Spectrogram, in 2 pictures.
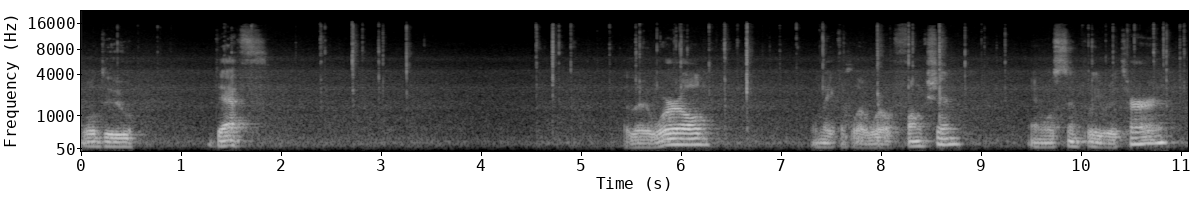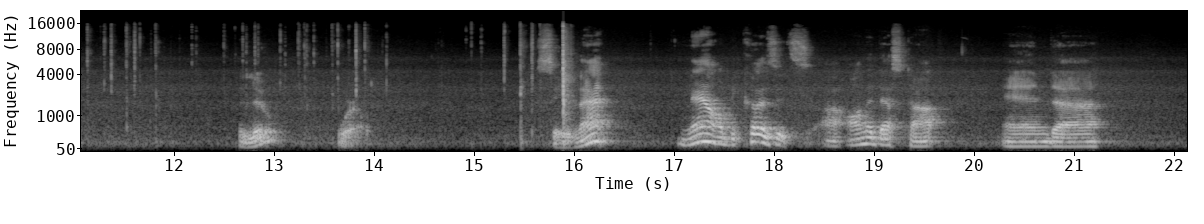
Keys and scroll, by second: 0.4-2.7 typing, 4.3-7.9 typing, 8.6 shift+Return, 9.1 Tab, 9.7-16.1 typing, 15.0 shift+Escape.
